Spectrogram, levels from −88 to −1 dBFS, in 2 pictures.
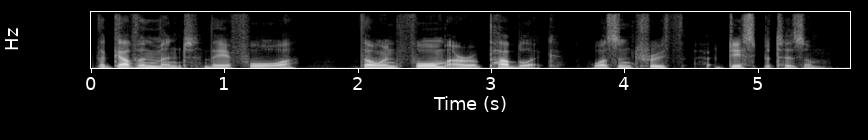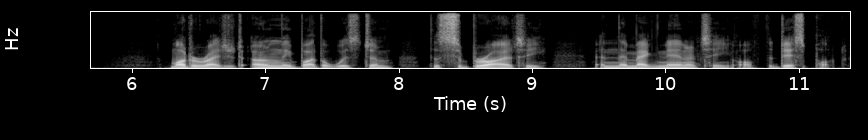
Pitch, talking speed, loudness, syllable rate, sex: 95 Hz, 135 wpm, -21 LUFS, 5.3 syllables/s, male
